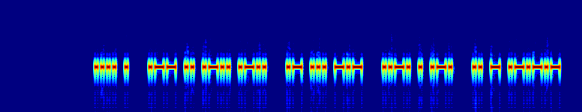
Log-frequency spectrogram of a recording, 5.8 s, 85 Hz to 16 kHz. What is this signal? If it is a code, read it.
Morse code, heard as a keyed tone, about 40 wpm, 700 Hz. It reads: HE WILL ASK FER IT.
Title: Sentences from Top 200 Words and Abbreviations 40wpm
